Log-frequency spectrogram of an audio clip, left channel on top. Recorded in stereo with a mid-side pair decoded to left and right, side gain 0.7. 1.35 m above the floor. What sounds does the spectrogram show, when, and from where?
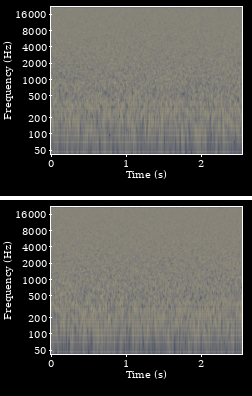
Only background noise.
